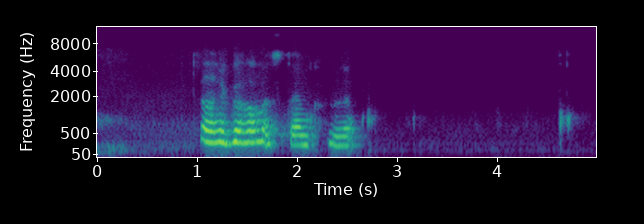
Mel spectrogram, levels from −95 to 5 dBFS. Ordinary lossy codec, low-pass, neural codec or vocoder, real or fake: Opus, 32 kbps; 7.2 kHz; codec, 16 kHz, 2 kbps, X-Codec, WavLM features, trained on Multilingual LibriSpeech; fake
